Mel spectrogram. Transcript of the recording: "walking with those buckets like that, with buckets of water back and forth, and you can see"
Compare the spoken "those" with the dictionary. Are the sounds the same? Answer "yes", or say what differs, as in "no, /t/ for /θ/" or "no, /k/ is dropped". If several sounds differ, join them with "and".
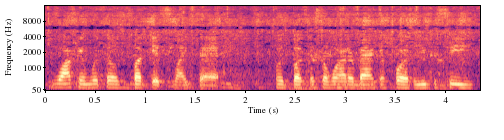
yes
